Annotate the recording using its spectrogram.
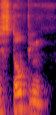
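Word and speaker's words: Stolypin: O Stolpin ele era o primeiro-ministro do governo de Nicolau II, que é o Piotr Stolpin, se for pronunciar mais correto, né?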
